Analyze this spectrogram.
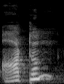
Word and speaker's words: autumn: Children, have you heard this word autumn? Autumn. Once again, Autumn. N is silent here.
